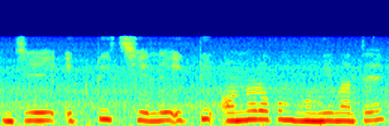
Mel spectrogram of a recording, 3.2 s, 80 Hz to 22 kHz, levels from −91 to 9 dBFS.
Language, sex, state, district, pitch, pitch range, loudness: Bengali, female, West Bengal, Malda, 215 Hz, 210-240 Hz, -11 LUFS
